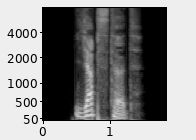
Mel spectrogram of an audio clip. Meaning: inflection of japsen: 1. second-person plural preterite 2. second-person plural subjunctive II
- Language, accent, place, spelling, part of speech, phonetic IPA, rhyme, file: German, Germany, Berlin, japstet, verb, [ˈjapstət], -apstət, De-japstet.ogg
